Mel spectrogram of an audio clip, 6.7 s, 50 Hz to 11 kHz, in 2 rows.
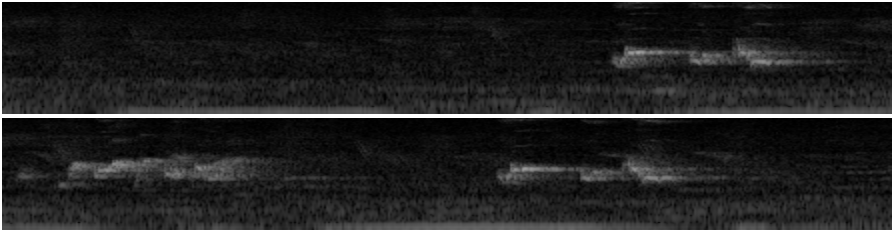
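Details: ['Red-whiskered bulbul, Má lỡ type with a very harsh voice, trapped with a decoy on 22 August 2019; three bursts of quick, clear, warbling whistles, with an intermittent low engine-like drone underneath.']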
